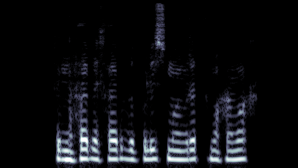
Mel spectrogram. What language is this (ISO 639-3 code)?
pus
